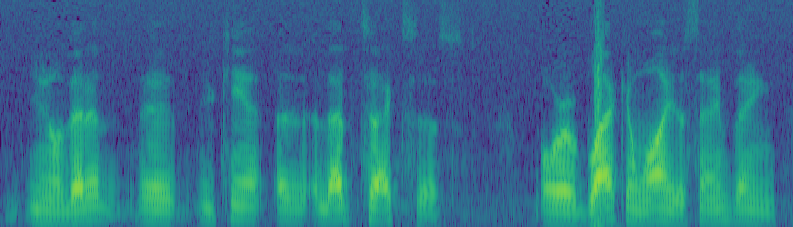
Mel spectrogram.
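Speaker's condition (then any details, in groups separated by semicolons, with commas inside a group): Brain injury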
